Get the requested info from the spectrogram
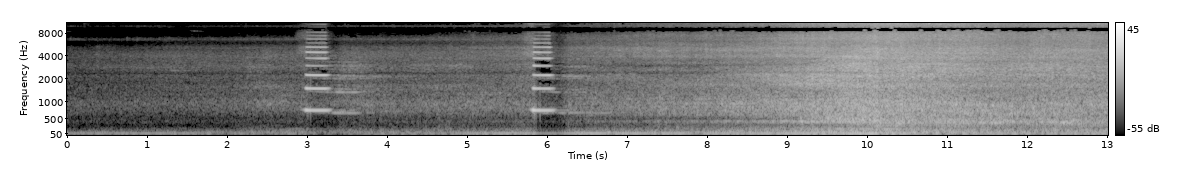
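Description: Diesel railcar sounding two short two-tone horn blasts about three seconds apart, each stepping from a higher note to a lower one. Then its diesel engine and wheels on the rails grow louder as it approaches and passes close by, loudest about ten seconds in.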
